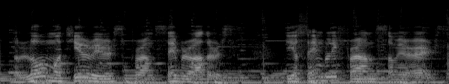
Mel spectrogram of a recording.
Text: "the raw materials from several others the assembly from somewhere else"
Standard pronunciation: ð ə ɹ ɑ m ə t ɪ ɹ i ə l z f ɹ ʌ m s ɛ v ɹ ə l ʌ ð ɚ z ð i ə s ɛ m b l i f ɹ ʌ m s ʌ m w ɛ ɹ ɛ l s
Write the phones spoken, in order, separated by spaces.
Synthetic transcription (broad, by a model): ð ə l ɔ m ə t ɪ ɹ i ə l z f ɹ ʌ m s ɛ v ɹ ə l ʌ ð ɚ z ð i ə s ɛ m b l i f ɹ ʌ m s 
